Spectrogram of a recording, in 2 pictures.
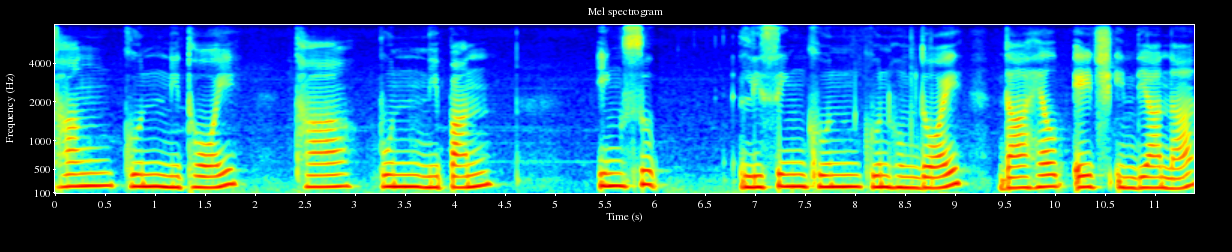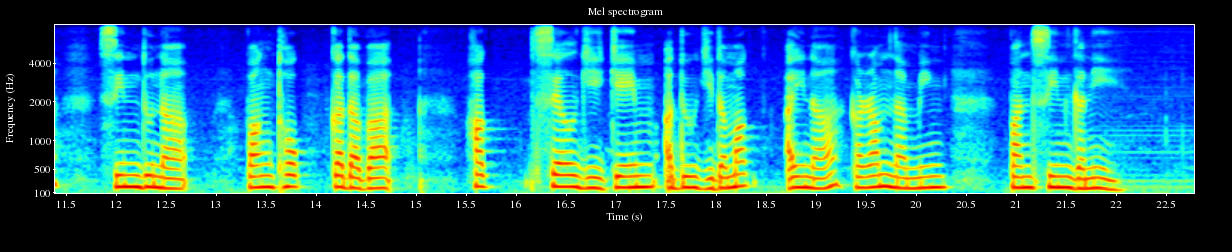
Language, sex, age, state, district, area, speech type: Manipuri, female, 30-45, Manipur, Senapati, urban, read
